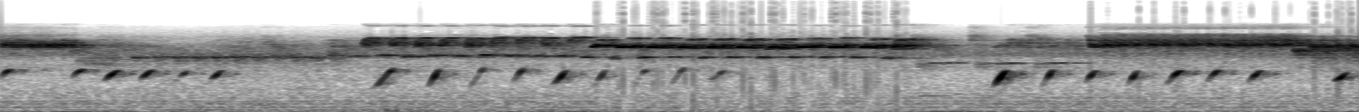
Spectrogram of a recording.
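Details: Canary singing: quick series of short rising chirps repeated about three per second, woven over a higher shimmering trill, with a dense buzzy passage in the middle.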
